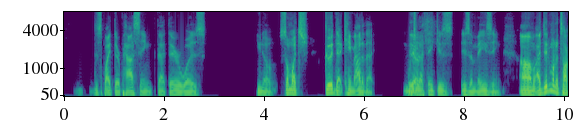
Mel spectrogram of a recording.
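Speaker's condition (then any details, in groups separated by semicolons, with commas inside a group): No condition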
